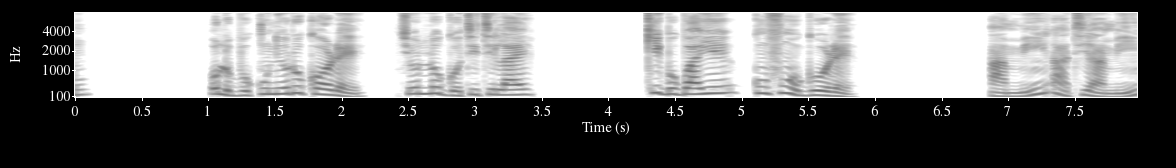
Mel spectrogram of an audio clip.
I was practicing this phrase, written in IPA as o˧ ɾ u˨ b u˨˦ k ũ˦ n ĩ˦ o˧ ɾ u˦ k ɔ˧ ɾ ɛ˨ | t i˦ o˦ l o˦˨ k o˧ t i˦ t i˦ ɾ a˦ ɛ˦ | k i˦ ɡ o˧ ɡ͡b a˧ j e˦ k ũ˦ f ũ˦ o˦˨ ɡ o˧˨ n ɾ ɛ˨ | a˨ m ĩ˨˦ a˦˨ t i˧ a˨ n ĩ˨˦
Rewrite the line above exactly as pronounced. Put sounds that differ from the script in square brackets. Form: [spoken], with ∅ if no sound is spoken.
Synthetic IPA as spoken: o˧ [l] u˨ b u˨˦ k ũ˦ n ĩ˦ o˧ ɾ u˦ k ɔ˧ ɾ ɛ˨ | t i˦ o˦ l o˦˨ [ɡ] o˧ t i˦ t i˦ [l] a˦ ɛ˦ | k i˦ [ɡ͡b] o˧ ɡ͡b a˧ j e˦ k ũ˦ f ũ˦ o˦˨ ɡ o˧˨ [∅] ɾ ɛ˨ | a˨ m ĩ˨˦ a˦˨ t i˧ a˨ [m] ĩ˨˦

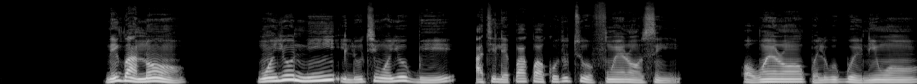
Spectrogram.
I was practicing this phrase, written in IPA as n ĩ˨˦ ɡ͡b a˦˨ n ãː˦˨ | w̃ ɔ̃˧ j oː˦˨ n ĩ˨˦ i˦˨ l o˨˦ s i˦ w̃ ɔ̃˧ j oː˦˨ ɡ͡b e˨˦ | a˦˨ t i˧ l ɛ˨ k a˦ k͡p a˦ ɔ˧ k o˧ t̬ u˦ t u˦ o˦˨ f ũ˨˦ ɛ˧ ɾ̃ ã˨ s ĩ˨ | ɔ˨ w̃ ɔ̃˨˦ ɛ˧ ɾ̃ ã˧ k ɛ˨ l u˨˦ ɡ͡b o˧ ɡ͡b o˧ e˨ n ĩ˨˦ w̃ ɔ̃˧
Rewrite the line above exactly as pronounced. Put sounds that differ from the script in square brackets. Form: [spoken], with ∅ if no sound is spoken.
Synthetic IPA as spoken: n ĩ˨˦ ɡ͡b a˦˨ n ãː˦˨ | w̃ ɔ̃˧ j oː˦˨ n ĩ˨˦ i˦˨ l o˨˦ [t] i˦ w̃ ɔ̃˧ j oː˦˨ ɡ͡b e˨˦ | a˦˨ t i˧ l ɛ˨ [k͡p] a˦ k͡p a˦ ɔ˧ k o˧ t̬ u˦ t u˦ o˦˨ f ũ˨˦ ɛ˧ ɾ̃ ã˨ s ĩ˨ | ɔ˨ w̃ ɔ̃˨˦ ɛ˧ ɾ̃ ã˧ [k͡p] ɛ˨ l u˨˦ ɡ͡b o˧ ɡ͡b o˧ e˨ n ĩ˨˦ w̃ ɔ̃˧

